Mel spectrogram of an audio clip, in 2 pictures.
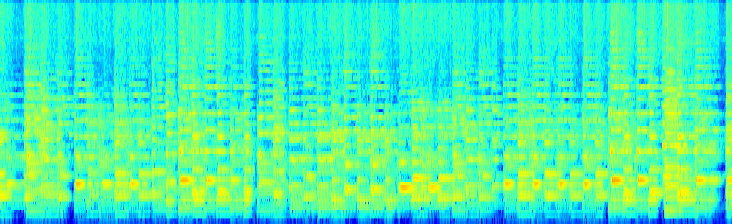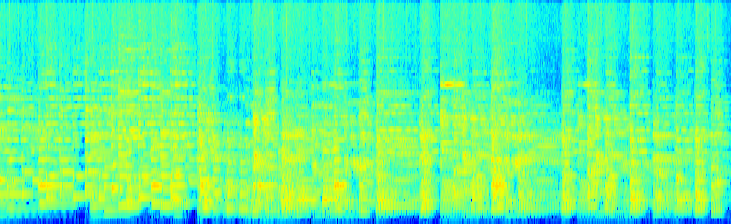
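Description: Solo piano improvisation, chords and melody played continuously, with a momentary break about halfway through.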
